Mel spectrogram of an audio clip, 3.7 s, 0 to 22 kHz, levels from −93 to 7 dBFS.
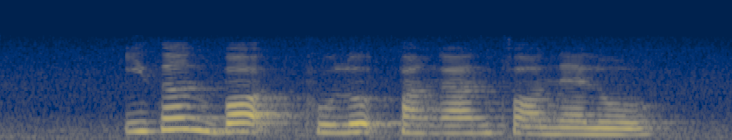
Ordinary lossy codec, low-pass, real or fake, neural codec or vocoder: none; none; real; none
